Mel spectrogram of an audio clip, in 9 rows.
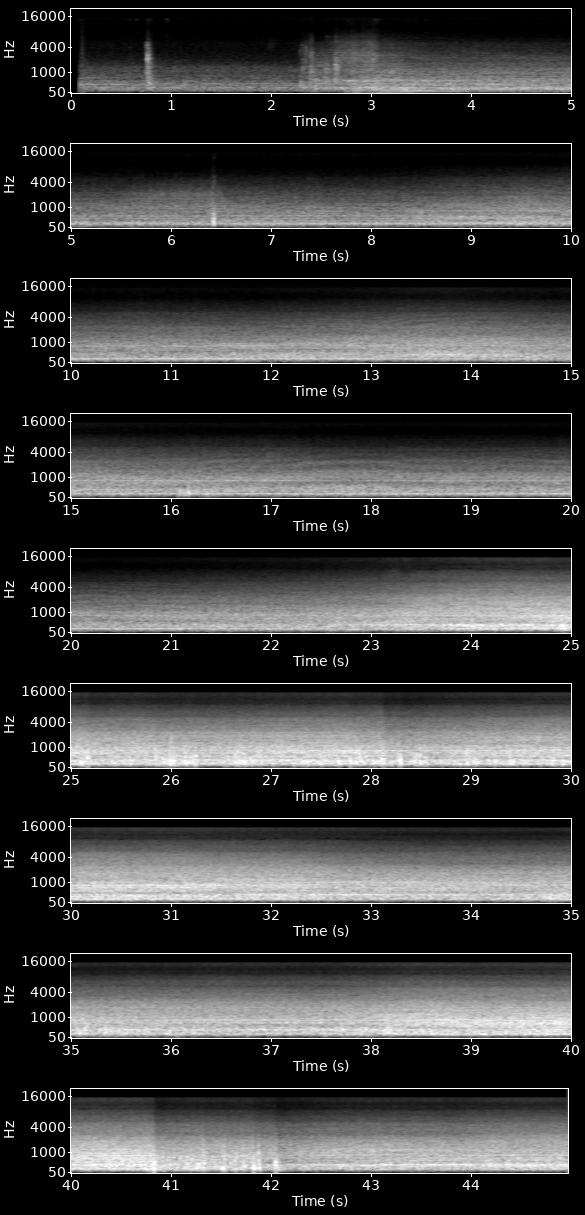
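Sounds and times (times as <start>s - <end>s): car engine starting and idling: 0.1s - 44.9s.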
